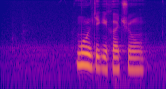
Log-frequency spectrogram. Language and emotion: Russian, sad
